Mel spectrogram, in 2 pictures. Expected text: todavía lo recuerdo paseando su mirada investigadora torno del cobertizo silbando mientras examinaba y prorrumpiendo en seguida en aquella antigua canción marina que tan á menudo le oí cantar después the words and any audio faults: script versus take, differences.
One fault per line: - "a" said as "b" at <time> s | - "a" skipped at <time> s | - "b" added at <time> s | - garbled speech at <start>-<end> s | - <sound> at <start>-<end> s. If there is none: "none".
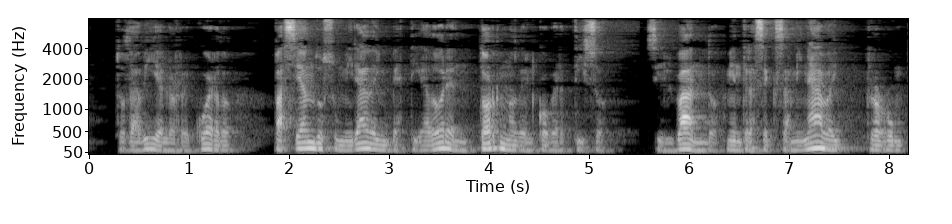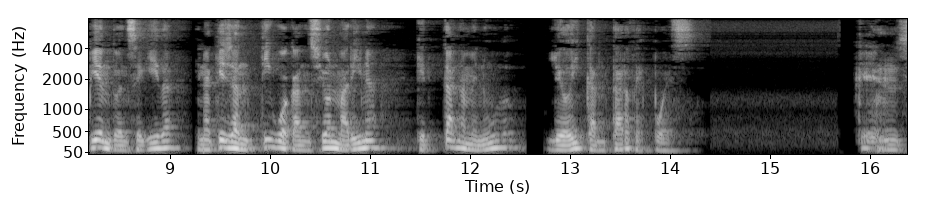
- "en" added at 3.6 s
